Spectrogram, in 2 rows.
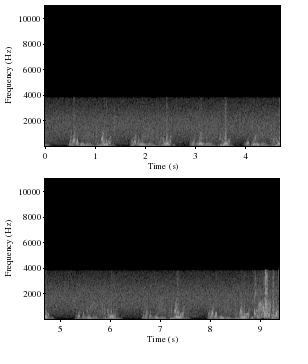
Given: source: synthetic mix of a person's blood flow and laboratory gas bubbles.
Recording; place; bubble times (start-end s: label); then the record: Doppler ultrasound of blood flow; precordium
8.85-9.36 s: bubbles
From the record:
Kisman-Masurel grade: 223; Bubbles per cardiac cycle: several, 3 to 8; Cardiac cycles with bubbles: 10 to 50%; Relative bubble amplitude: loud (0.450 to 0.775); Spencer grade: 2 (many but less than half of the cardiac periods contain bubble signals, singularly or in groups); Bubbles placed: anywhere in the cardiac cycle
